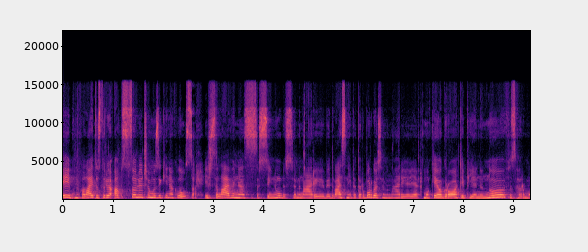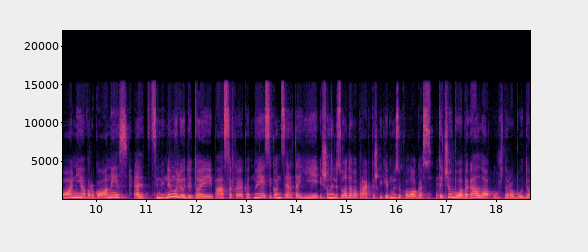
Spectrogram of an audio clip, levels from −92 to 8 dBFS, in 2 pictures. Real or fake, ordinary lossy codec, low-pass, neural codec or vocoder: fake; Opus, 32 kbps; 14.4 kHz; vocoder, 44.1 kHz, 128 mel bands every 256 samples, BigVGAN v2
